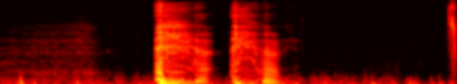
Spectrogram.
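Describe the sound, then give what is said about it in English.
Two harsh, raspy coughs in quick succession from a person who has been smoking, fairly loud, with quiet background noise before and after and no talking. “Anyway, I feel like people cough more. I just don't cough that much.”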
